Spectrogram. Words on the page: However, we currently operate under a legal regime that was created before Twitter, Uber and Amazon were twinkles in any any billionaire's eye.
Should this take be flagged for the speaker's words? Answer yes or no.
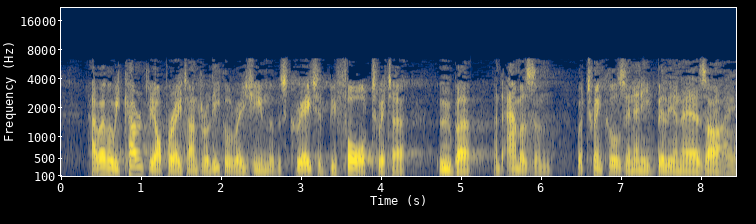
yes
